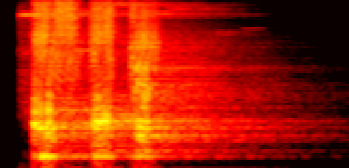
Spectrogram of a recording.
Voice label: Player Spotted Grineer Male; New War; Narmer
